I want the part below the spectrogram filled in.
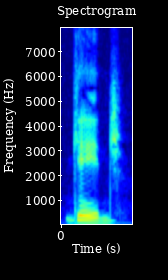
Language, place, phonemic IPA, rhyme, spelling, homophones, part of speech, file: English, California, /ˈɡeɪd͡ʒ/, -eɪdʒ, gauge, gage, noun / verb, En-us-gauge.ogg
- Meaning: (noun) 1. A measure; a standard of measure; an instrument to determine dimensions, distance, or capacity; a standard 2. An act of measuring 3. An estimate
